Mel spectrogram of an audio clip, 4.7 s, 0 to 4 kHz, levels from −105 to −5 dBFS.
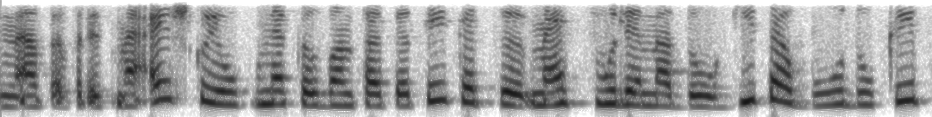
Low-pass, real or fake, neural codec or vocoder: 3.6 kHz; real; none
